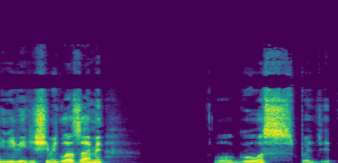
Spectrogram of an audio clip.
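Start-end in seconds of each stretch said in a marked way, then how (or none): 2.1-3.4 slow, soft, pained exclamation; an inward groan of anguish, hushed and drawn out; pained thought. A narrator's reading. Narrator watching his wife's distress, pained and hushed. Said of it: "с болью подумал я".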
